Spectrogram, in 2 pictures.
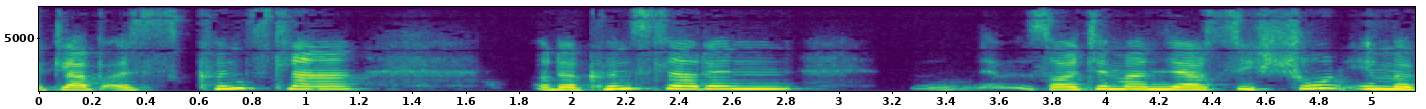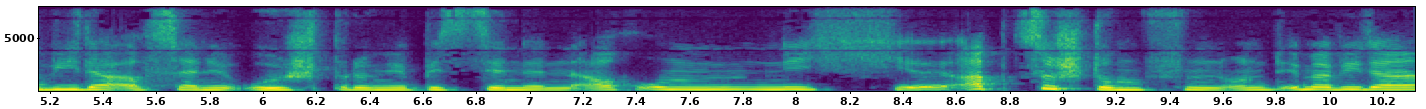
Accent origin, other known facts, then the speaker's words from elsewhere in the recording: Bavaria, Germany; dann habe ich mich aber dann irgendwann selber am Krawattel, wie man bei uns in Bayern sagt, gepackt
